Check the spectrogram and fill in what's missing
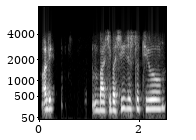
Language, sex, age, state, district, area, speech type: Nepali, female, 30-45, West Bengal, Kalimpong, rural, conversation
